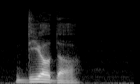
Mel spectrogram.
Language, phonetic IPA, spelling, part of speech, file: Polish, [ˈdʲjɔda], dioda, noun, Pl-dioda.ogg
